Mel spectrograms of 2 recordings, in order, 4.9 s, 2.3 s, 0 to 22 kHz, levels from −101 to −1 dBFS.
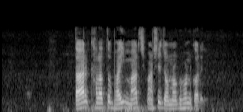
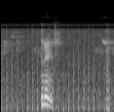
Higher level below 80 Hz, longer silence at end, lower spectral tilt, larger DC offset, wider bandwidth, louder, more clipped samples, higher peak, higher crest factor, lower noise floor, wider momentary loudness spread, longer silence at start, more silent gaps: about the same, -58 dBFS vs -62 dBFS; first, 0.8 s vs 0.1 s; about the same, -5 dB/octave vs -4.5 dB/octave; neither; about the same, 8.2 kHz vs 9 kHz; second, -30 LUFS vs -23 LUFS; neither; about the same, -8 dBFS vs -8 dBFS; about the same, 24 dB vs 20 dB; first, -72 dBFS vs -46 dBFS; second, 11 LU vs 24 LU; first, 1.5 s vs 0.15 s; neither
